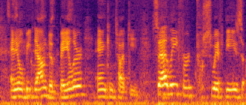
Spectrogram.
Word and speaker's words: Baylor: We got Washington State and Baylor. George Washington has been dead for so long. So long. It doesn't even matter. But Baylor here rhymes with Taylor.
